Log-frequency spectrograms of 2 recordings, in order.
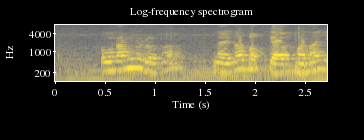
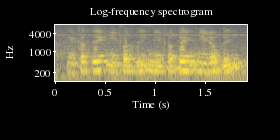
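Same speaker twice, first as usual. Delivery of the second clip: mock hearing it; 2 semitones lower, 6 dB quieter than usual. Shown as a demonstration. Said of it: "Khi mà nó nói cái mình làm tin".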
